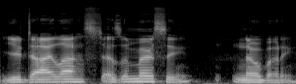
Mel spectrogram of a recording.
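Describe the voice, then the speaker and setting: A man adopts a put-on character voice pitched in the medium range. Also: fairly slow pace. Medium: audio drama. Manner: broken grammar, blunt.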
